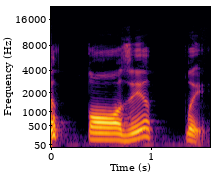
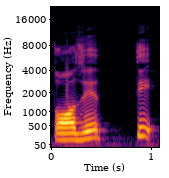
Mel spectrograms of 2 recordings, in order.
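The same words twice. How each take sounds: First: "तो ज़ेर ती" ending on a thick, full "ती", nearly "twi"; heavy emphatic t. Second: "तो ज़ेर ती" ending on a light, thin "ती"; thin t, mistaken. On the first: Teacher showing how we read it, emphatic t in "ती". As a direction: keep the t of "ती" heavy and full-mouthed. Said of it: "तो उसमें हम पढ़ेंगे". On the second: Teacher showing learners the mistake, thin t in "ती". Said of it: "नहीं पढ़ सकते हैं". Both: Shown as a demonstration.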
